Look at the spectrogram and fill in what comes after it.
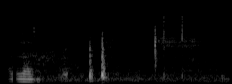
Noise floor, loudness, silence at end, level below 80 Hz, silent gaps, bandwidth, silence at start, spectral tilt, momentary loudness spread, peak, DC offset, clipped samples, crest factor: -60 dBFS; -44 LUFS; 0.05 s; -84 dBFS; none; 11 kHz; 0.1 s; -5 dB/octave; 18 LU; -18 dBFS; under 0.1%; under 0.1%; 28 dB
